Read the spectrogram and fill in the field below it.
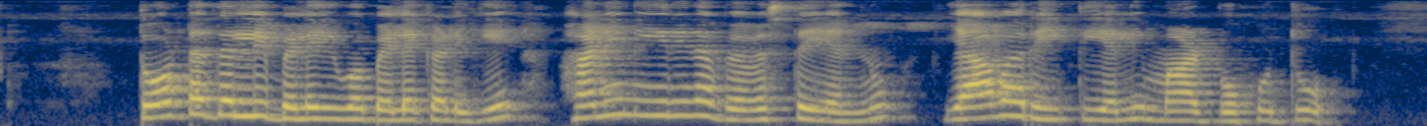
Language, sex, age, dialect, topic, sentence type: Kannada, female, 18-24, Coastal/Dakshin, agriculture, question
